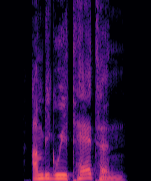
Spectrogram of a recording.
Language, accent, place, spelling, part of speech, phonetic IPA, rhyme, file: German, Germany, Berlin, Ambiguitäten, noun, [ambiɡuiˈtɛːtn̩], -ɛːtn̩, De-Ambiguitäten.ogg
- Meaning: plural of Ambiguität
